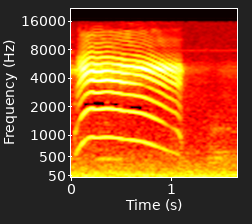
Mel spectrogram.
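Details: Domestic cat giving one clear, drawn-out meow of just over a second, steady in pitch with a slight fall at the end and rich in overtones, against a quiet background.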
